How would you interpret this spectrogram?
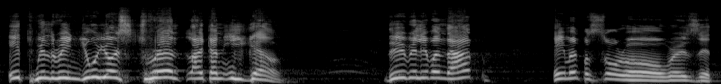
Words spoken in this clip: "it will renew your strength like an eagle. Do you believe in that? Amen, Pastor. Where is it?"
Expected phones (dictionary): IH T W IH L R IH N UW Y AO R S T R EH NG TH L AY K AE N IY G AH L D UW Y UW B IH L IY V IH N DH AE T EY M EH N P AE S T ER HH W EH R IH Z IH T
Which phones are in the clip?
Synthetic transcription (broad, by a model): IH T W IH L R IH N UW Y AO R S T R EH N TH L AY K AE N IY G AH L D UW Y UW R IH L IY W IH N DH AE T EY M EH N P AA S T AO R W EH R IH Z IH T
